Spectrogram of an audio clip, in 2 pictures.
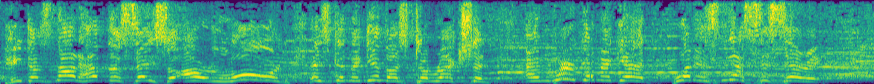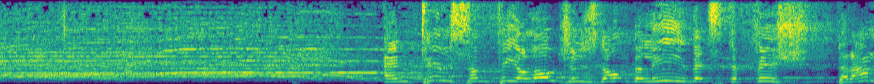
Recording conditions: large echoing room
